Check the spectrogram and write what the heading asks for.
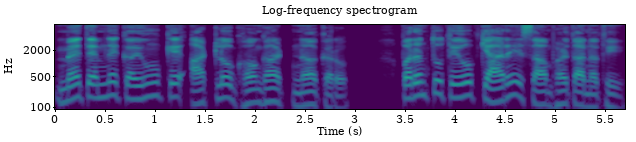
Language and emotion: Gujarati, sad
